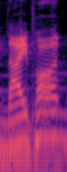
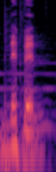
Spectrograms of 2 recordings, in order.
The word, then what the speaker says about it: Nippon: I say Nipon, but I've been told it's Nippon.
